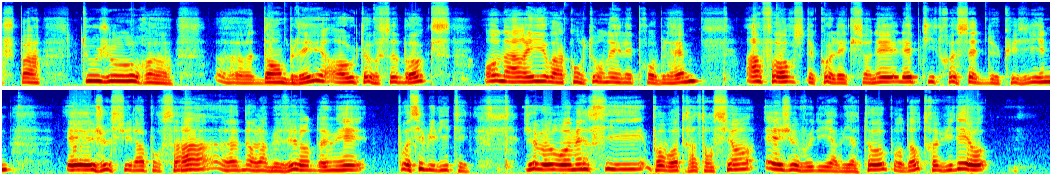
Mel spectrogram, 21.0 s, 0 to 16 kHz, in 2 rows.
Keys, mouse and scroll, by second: 0.6 a, 0.7 c, 2.7 click, 4.1-4.7 scroll up 1, 4.7-5.5 scroll down 1, 5.5-6.5 right drag, 6.5 middle click, 6.5 typing, 6.9 click, 8.1 click, 9.7-11.2 drag, 11.2-13.0 middle drag, 19.9-20.9 drag.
